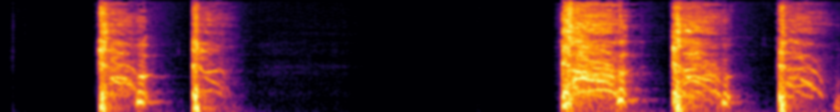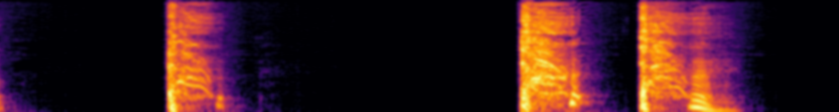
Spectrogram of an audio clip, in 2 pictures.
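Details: Eight sharp, harsh coughs in short clusters of one to three, with silent gaps between; repeated coughing.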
